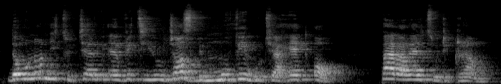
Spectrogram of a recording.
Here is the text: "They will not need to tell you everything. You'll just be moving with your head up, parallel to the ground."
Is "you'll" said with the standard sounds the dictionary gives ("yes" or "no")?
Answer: no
